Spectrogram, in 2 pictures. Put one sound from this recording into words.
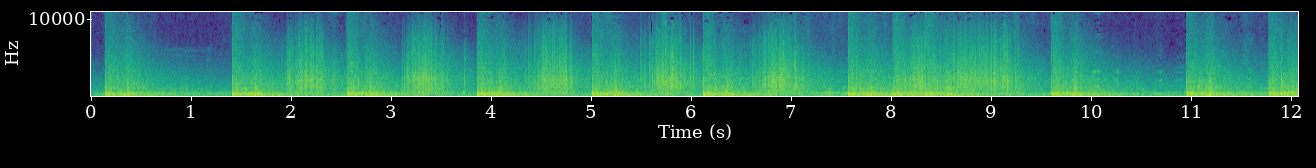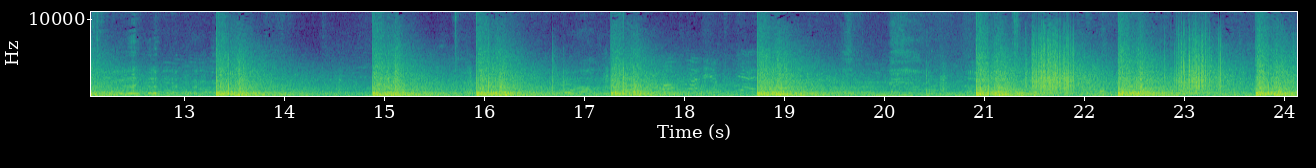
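Fireworks crackle after the bursts.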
